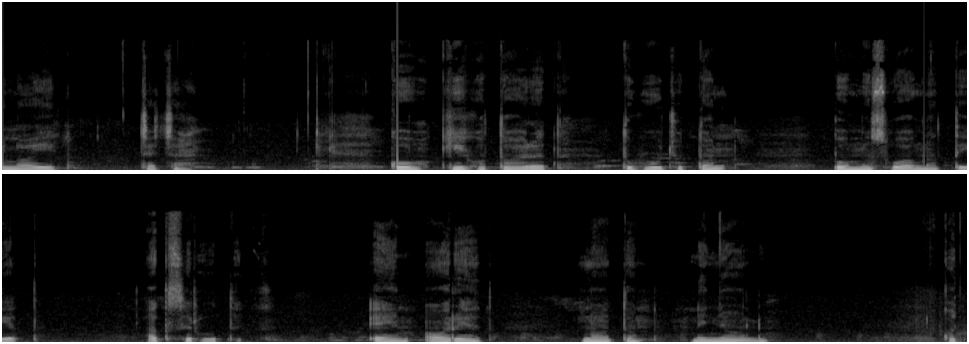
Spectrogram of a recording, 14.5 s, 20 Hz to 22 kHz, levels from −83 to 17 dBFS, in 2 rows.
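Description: A speech clip with two short skips at 2.96 s, just before "kigotoret tuguchuto", and at 6.91 s, each losing about 50 ms. These are likely audio missing between chunks, spaced to fit 4-second chunks, and unlike a dropout the two sides butt together without any silent gap.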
